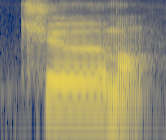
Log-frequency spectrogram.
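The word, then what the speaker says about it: 注文: 발음은 추멍. 주문할 땐 추멍. 주문의 추멍.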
